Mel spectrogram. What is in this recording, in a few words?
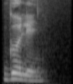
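"гӧлень", Komi, female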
